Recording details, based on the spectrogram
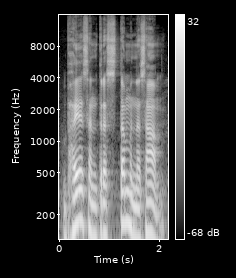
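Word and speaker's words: भयसंत्रस्तमनसाम्: फिर अगला शब्द है भय संत्रस्तम नसाम, यानी डरे हुए मन वालों का, यानी भय संत्रस्त मनसाम, ऐसा इसका उच्चारण होना चाहिए।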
